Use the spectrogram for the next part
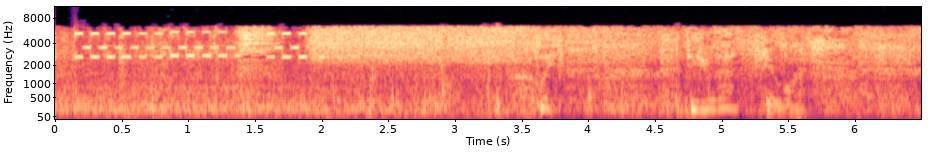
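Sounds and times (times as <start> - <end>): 
phone ringing with high electronic trill: 0.1 - 2.4
steady hiss of noise: 0.7 - 6.4.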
